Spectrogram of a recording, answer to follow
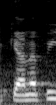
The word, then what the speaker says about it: canopy: देखिए, तो दूसरी आज की जो हमारी फैमिली है वो है कैनपी, यानी कि दूसरा हमारा जो आज का मीनिंग है वो है कैनपी।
